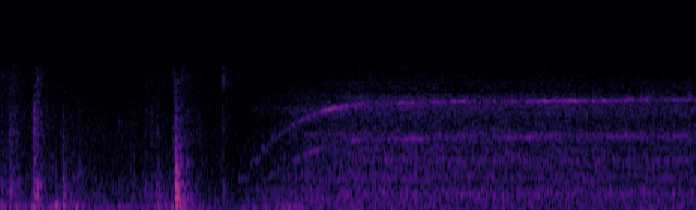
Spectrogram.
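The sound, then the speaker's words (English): A few clattering knocks and a sharp metallic bang as the elevator door shuts, then a motor whine rises in pitch and settles into a steady humming drone as the elevator rises. “Get in the elevator.”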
